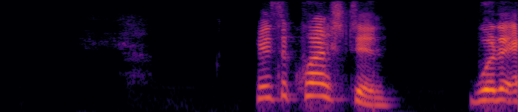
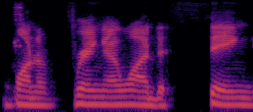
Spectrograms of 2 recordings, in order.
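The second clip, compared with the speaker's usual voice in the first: much lower, soft muttering; 10 semitones lower, 11 dB quieter than usual. Retold or imitated. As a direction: mutter it to yourself obsessively. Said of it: "if she's muttering".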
